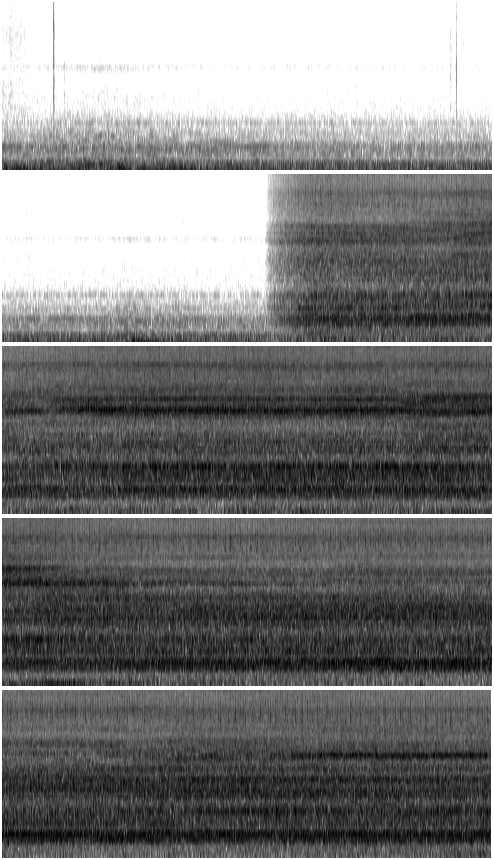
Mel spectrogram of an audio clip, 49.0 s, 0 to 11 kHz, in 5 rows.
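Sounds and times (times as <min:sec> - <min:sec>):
car engine idling: 0:13.0 - 0:48.9
high whine: 0:15.1 - 0:48.9.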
